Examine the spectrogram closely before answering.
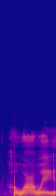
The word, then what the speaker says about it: Huawei: wanted to tell you guys about the cricet Huawei asend and that is how you pronounce it huawe um I guess it's like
